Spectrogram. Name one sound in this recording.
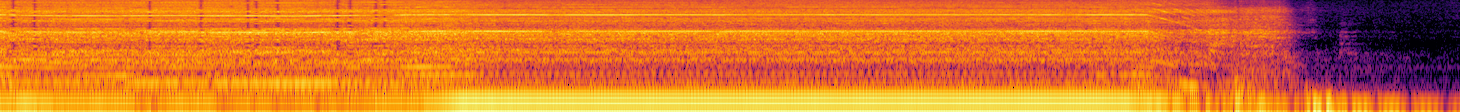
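An electric sharpener whirs loudly and then winds down.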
